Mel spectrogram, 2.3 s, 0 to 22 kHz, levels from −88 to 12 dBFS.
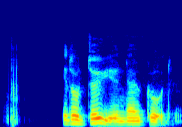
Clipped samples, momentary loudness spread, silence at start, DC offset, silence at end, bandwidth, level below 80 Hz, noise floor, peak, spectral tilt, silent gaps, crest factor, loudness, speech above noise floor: under 0.1%; 10 LU; 0.15 s; under 0.1%; 0.25 s; 4.2 kHz; -62 dBFS; -84 dBFS; -4 dBFS; -9.5 dB/octave; none; 16 dB; -19 LUFS; 65 dB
